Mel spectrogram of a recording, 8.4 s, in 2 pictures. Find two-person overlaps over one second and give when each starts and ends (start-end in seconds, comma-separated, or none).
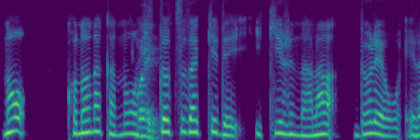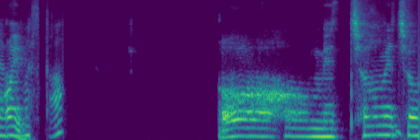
none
